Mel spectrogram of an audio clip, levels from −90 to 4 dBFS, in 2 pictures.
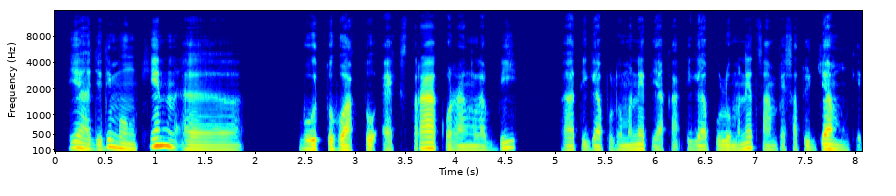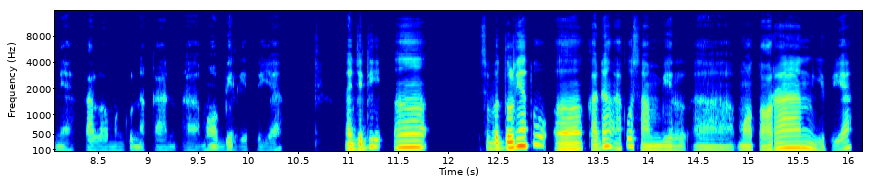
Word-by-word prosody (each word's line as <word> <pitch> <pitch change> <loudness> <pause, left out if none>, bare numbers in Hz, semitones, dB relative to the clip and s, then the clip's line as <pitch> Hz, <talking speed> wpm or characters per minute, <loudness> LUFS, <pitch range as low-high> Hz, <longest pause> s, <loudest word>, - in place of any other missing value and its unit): Iya. 155 -4 +2
Jadi 115 +10 -2
mungkin, 175 +7 +4
eee, 105 -1 -3 0.6
butuh 115 0 0
waktu 115 +1 +1
ekstra 135 +7 +2
kurang 100 -2 -5
lebih, 105 +12 -6 0.4
eee, 100 0 -3
30 100 -1 -7
menit 115 +2 -2
ya 90 - -6
Kak, 100 +1 -15
30 105 +1 -4
menit 140 +8 -2
sampai 105 0 -9
1 100 +1 -9
jam 125 +2 +3
mungkin 100 -2 -16
ya - - -18
kalau 90 0 -12
menggunakan, 90 -1 -18
eee, 90 0 -20
mobil 100 0 -11
itu 90 0 -24
ya. - - -15 0.7
Nah, 125 - +4
jadi, 155 +9 0
eee, 170 +2 +4 0.6
sebetulnya 150 +8 +7
tuh, 230 -3 -3
eee, 130 +1 +4
kadang 190 +1 +1
aku 185 +9 -3
sambil, 100 -2 -5
eee, 95 -1 -9
motoran 140 +10 +2
gitu 100 +3 -11
ya. - - -4
105 Hz, 150 wpm, -31 LUFS, 100-140 Hz, 0.7 s, sebetulnya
